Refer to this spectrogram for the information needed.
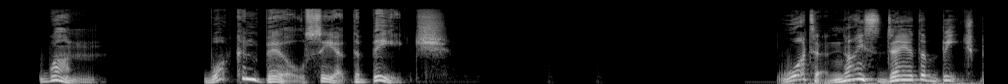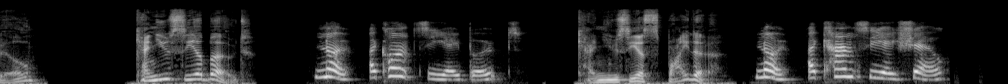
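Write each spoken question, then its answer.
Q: What can Bill see at the beach?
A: A shell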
